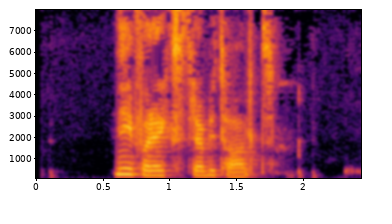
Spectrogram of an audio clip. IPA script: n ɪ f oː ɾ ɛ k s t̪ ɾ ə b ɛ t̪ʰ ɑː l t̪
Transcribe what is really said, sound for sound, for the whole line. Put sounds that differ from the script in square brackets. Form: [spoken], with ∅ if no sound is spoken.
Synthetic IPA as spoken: n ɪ f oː ɾ ɛ k s t̪ ɾ [a] b ɛ t̪ʰ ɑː l t̪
